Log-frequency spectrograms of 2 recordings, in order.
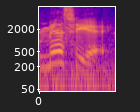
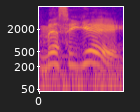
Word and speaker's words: Messier: Well, young lady, the M stands for Messier. Pronounced Messier, not messier, as in is your room messier than mine?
